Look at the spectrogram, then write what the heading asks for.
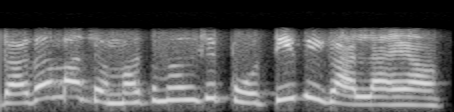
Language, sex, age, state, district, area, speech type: Sindhi, female, 18-30, Rajasthan, Ajmer, urban, conversation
